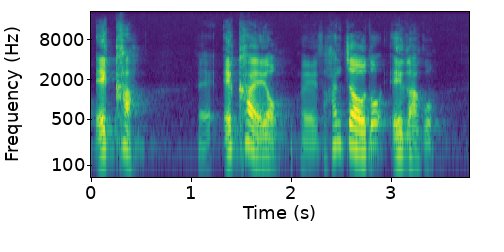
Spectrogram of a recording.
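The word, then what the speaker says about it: איכה: 이 발음도 에카, 에카예요.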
